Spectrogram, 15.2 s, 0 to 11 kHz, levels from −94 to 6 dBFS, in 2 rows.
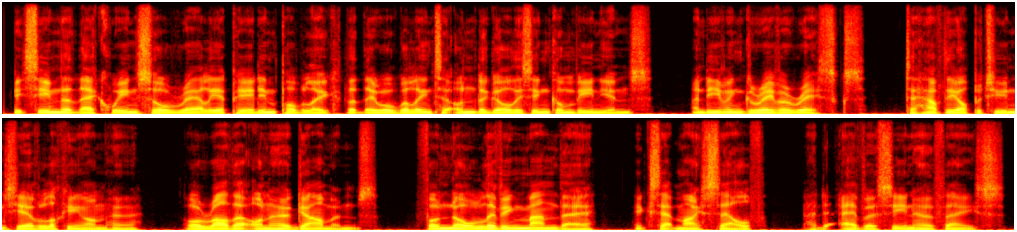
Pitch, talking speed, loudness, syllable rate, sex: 100 Hz, 185 wpm, -17 LUFS, 5.7 syllables/s, male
